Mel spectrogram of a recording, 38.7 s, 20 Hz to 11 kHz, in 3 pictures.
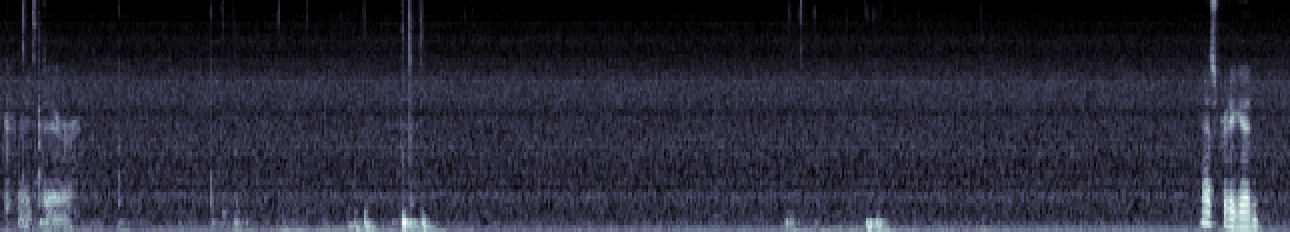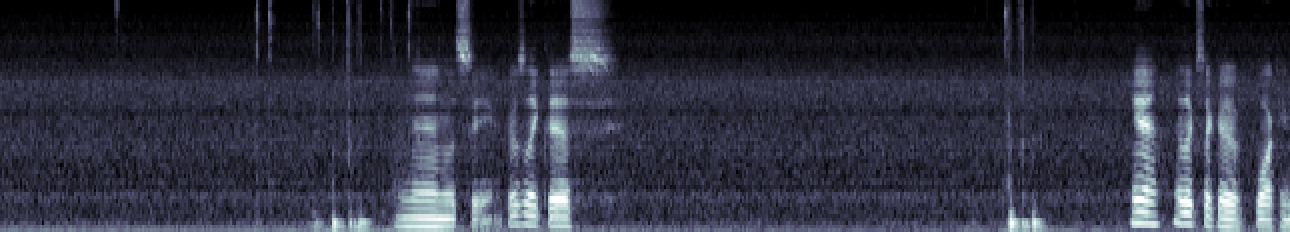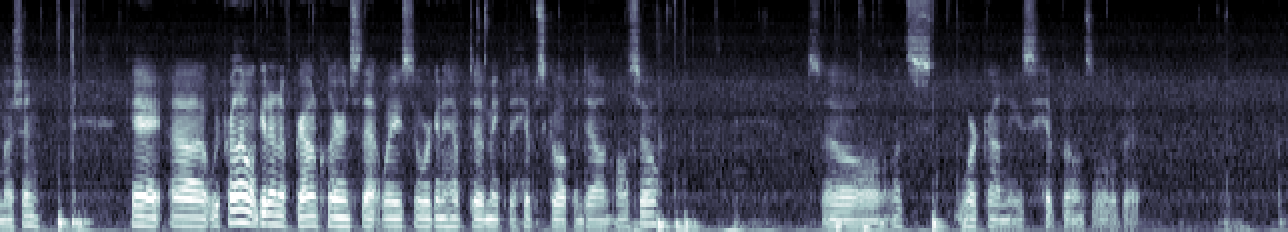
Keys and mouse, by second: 0.2 click, 1.2-2.2 middle drag, 3.5 KP_3, 4.1 shift+space, 8.7 g, 15.5 click, 16.4 shift+space, 17.0 click, 23.1 shift+space, 26.5 shift+space, 28.4-29.5 middle drag, 30.6 right click, 31.1 middle click, 32.6 shift+Left, 34.4 ctrl+KP_1, 35.2 shift+middle click, 36.9-38.1 middle drag.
